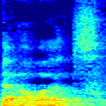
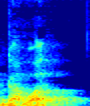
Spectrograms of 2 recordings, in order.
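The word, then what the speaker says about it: دعوات: Kemudian Allahumma ya mujibad da'awat, bacanya da'awat bukan dakwat. Da'a beri atas, da'awat. Allahumma ya mujibad da'awat, Bukan Allahumma ya mujibal da'wat, bukan.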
